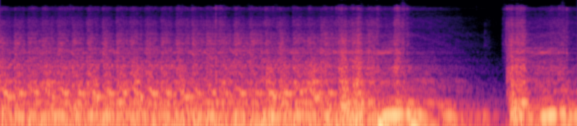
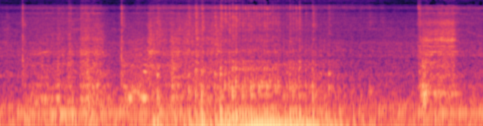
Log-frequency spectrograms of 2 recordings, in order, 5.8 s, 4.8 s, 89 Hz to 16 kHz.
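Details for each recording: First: 1955 Chevy brought back after long storage: the starter spins the engine in several bursts with pauses but it never fires or pops; no start, ignition timing later found far out. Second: 1955 Chevy revived after sitting, fed from a five-gallon fuel jug with starting fluid; catches and settles into a low, somewhat uneven rumble with a brief rev and keeps running on its own.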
